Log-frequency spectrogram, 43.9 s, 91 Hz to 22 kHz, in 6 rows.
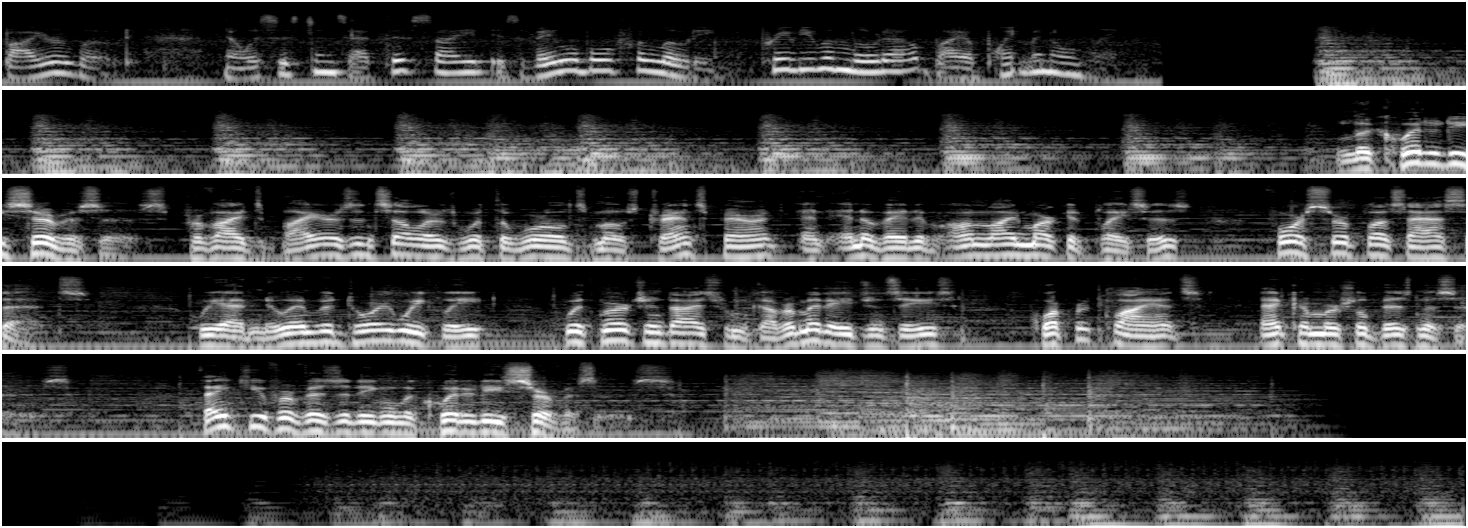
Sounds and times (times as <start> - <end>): Speech: 0.0 - 5.7, 14.0 - 22.4, 23.0 - 29.7, 30.3 - 32.7
Music: 6.6 - 36.1, 37.0 - 43.9.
